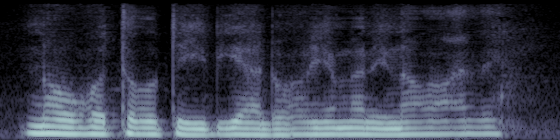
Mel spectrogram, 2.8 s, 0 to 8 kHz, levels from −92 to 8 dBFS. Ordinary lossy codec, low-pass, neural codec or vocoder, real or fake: none; none; codec, 16 kHz, 1.1 kbps, Voila-Tokenizer; fake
